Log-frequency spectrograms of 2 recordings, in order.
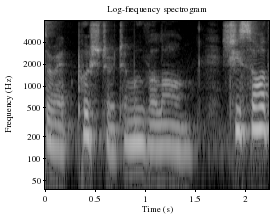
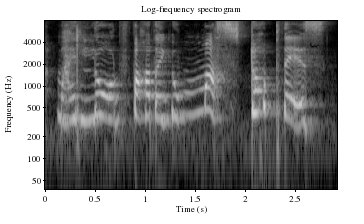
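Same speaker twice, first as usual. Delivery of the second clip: high, raised pleading voice; 13 semitones higher, 5 dB louder than usual. A narrator's reading. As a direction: beg him, drawing out the end.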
